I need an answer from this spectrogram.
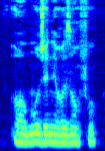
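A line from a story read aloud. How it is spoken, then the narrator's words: Exclaimed with a sigh. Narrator (French): s'écria celle-ci, et elle soupira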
